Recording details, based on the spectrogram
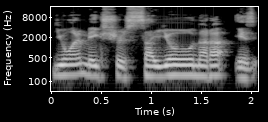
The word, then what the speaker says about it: sayonara: For example, I once helped a businessman who, after saying goodbye to somebody, said sayonara. Sayonara. Now, make sure you have the long O sound.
